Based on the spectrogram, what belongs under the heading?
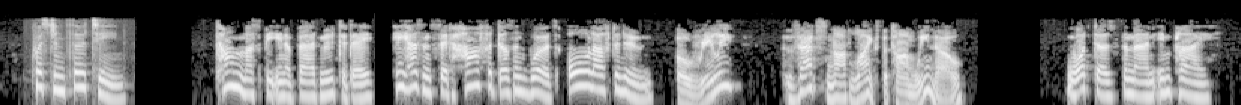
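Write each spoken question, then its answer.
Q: What does the man imply?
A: Tom is usually talkative.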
